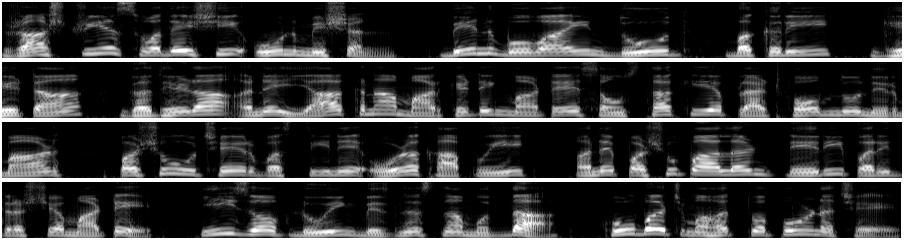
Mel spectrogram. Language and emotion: Gujarati, neutral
